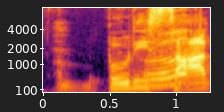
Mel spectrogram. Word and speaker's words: Buti: the wall become a booty booty sad yeah I keep looking at the paper it does not you do not say it like it's spelled awesome as we're doing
